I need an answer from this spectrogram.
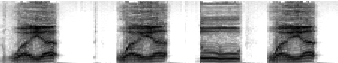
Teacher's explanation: Wa tattaqu wa ya'tukum. Untuk hamzah yang mati ni pastikan kita matikan tanpa ada sebarang bunyi tambahan. Wa ya'tu kan.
